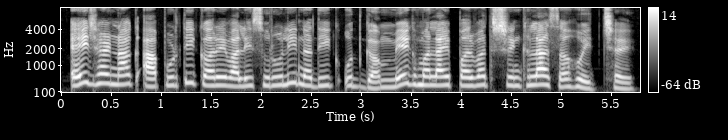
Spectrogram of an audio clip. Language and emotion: Maithili, neutral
